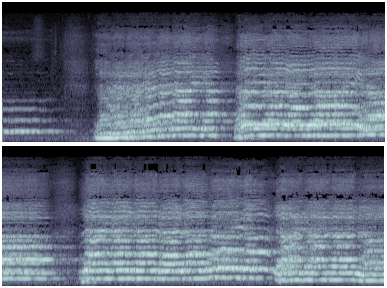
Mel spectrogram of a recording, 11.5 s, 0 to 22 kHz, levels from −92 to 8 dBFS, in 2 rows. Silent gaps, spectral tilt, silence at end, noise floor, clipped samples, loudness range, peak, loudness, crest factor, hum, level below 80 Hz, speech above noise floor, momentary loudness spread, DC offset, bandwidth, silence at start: none; -5 dB/octave; 0 s; -42 dBFS; under 0.1%; 3 LU; 0 dBFS; -12 LUFS; 12 dB; none; -58 dBFS; 30 dB; 9 LU; under 0.1%; 15 kHz; 0 s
